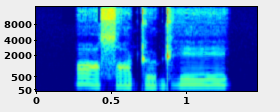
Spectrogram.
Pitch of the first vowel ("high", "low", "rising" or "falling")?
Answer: falling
